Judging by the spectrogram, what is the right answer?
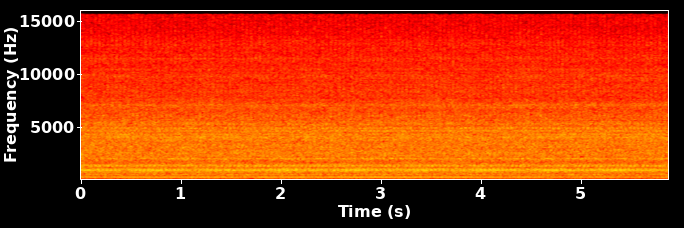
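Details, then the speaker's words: DIY 12V DC small engine-alternator generator in basement, alternator about 80 A in summer and 100+ A in winter: constant hum with fixed mid tone and even hiss, no surging, misses or knocking, holding steady speed under charging load; normal running. "that alternator outputs about 80 amps during the summer it does 100 or a little bit more amps during the winter because it's colder"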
